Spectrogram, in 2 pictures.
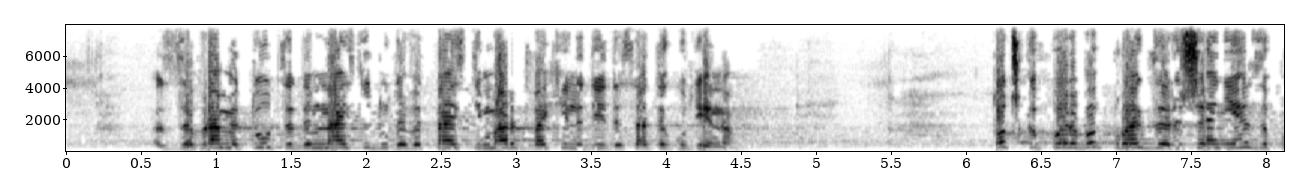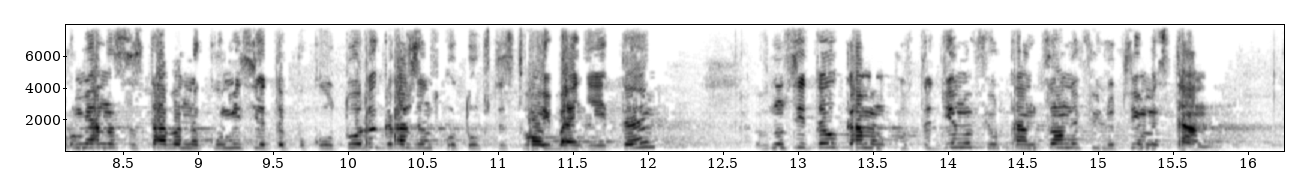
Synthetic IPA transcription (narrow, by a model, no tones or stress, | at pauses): zɐvɾɛmɛt̪oːt̪sɛd̪ɛmnajst̪əd̪od̪ɛvɛt̪najst̪imaɾt̪̚d̪vɛxilʲəd̪əid̪ɛsɛt̪əɡod̪inə̰ | t̪ɔt͡ʃkəpɤɾvəpɾoɛk̚t̪zɐɾɛʃɛniɛzɐpɾomʲjanəsɐst̪avənɐkomisijət̪əpokʊlˠt̪uɾəɡɾaʒd̪ənskot̪oːpʃt̪ɛst̪vɔibɛnd̪ʲiːt̪ɛ | vnosit̪ɛlˠkamɛnkost̪ɐnd̪inofjoɾd̪ant̪sɔnɛfilʲut̪vimɛst̪an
